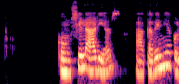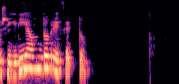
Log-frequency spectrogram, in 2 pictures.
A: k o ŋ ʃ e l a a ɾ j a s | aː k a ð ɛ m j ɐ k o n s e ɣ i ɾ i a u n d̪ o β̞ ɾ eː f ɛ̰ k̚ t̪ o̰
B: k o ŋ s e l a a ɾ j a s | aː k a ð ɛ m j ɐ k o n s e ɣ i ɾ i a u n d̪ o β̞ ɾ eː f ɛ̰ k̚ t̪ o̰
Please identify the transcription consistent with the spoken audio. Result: A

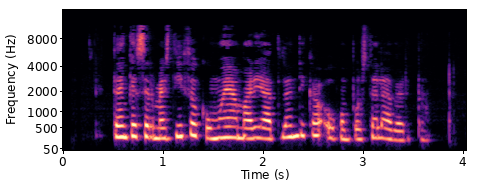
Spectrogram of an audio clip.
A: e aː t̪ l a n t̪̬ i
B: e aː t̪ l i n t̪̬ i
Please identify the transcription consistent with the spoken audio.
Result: A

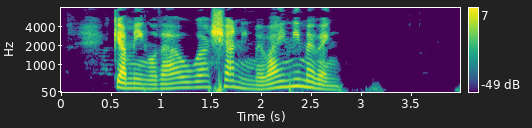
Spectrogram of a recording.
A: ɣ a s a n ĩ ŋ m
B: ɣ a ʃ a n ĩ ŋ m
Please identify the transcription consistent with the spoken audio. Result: B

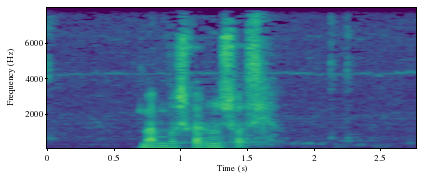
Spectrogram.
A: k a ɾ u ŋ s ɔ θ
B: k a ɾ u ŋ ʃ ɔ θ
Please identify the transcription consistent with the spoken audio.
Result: A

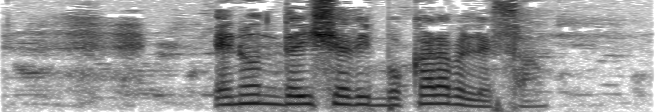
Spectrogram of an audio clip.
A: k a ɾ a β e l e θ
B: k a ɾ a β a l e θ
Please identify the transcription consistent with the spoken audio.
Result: A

